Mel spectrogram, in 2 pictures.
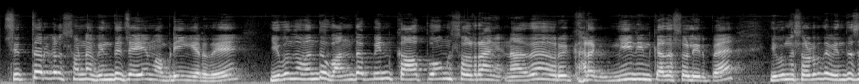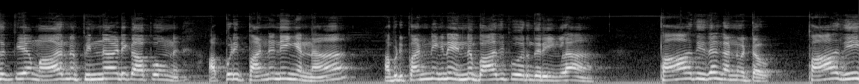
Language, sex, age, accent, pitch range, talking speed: Tamil, male, 30-49, native, 190-245 Hz, 125 wpm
